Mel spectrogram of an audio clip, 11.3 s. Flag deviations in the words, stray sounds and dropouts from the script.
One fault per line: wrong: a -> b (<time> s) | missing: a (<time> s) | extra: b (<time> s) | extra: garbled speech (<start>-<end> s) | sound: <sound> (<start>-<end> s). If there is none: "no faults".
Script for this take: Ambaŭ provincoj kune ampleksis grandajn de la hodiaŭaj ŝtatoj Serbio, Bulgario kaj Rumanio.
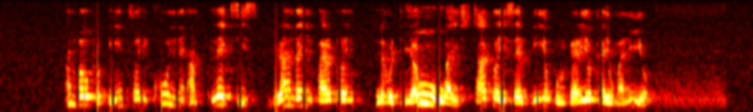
extra: partojn (4.8 s)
